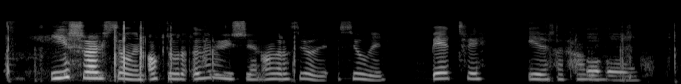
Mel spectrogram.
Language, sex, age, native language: Icelandic, male, 18-19, Icelandic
